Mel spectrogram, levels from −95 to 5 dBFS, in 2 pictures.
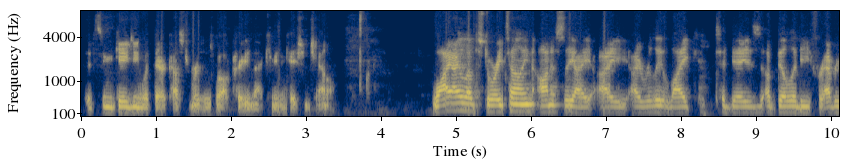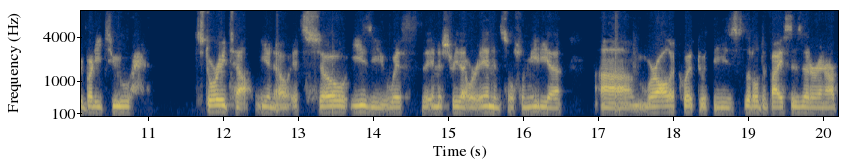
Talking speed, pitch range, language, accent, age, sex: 155 wpm, 115-150 Hz, English, American, 20-39, male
